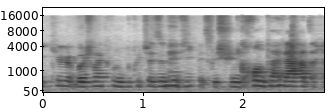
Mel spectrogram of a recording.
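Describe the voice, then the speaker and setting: A woman talks at medium pitch. Her intonation stays fairly even. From southwest France (Tarbes, near the Pyrenees). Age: 20s. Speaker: knitting podcaster. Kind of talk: casual chat. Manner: many hesitations (euh).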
